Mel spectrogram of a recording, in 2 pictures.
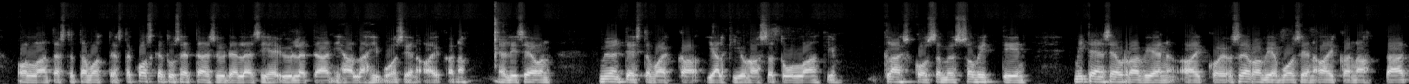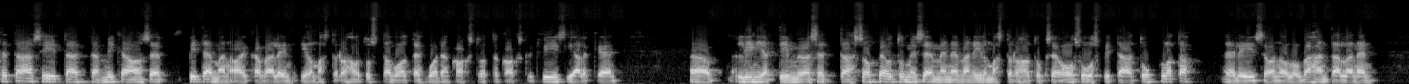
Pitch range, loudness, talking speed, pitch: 100-115 Hz, -15 LUFS, 110 wpm, 105 Hz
